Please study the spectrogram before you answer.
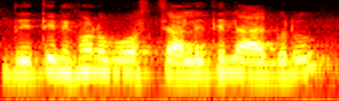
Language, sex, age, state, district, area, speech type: Odia, male, 60+, Odisha, Mayurbhanj, rural, spontaneous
